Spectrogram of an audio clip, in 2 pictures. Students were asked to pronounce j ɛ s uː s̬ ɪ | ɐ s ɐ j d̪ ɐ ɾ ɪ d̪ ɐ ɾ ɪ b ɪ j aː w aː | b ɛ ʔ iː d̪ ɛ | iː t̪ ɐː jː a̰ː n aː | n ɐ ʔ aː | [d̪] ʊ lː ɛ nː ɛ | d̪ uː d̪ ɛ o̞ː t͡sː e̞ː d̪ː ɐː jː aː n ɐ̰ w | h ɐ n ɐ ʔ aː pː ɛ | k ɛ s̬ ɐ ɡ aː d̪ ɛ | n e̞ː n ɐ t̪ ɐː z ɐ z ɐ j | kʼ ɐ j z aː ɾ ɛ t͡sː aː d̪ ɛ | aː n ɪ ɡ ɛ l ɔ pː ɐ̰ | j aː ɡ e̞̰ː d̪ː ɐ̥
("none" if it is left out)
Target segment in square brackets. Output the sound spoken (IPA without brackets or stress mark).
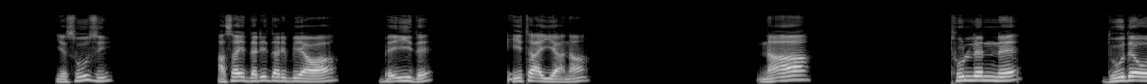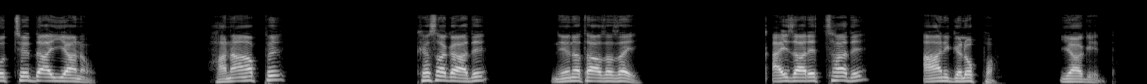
t̪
